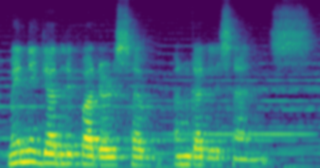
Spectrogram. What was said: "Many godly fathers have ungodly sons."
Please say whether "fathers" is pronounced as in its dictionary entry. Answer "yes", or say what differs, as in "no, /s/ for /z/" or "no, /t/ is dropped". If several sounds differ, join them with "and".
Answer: no, /p/ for /f/ and /s/ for /z/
